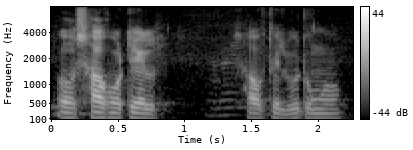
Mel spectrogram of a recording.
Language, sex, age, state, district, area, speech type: Bodo, male, 60+, Assam, Udalguri, rural, spontaneous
